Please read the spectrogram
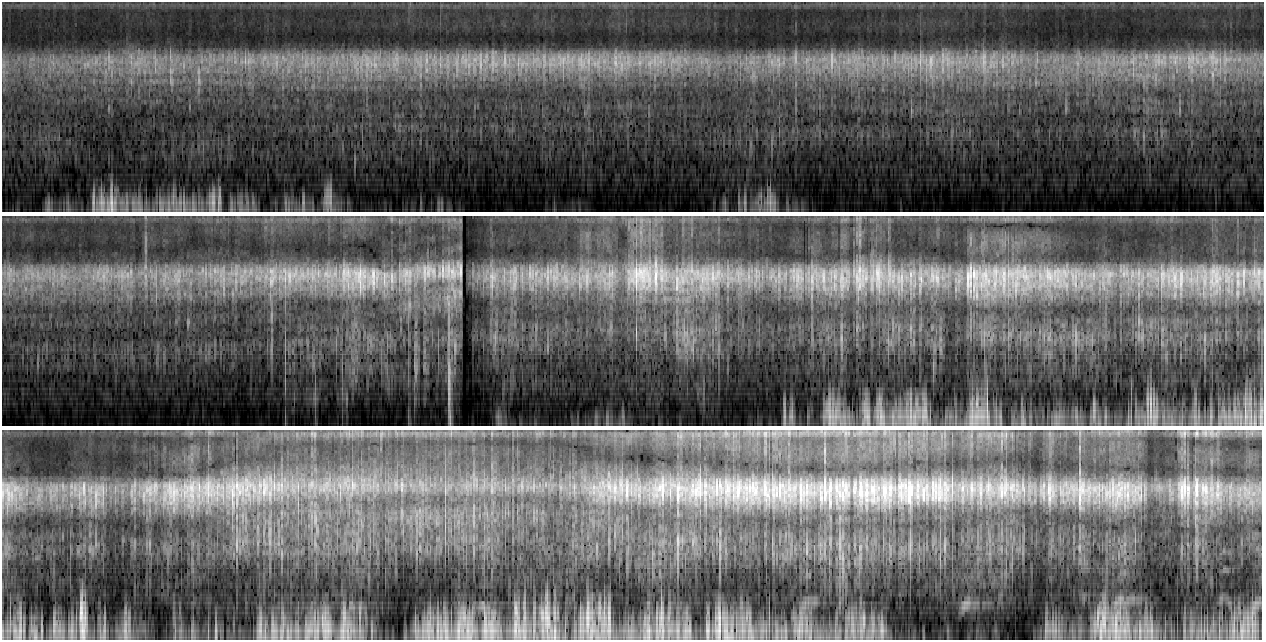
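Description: Water spraying from a garden hose onto a vegetable bed. It is a hiss that grows louder from about halfway through, with an irregular low rumble under it.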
